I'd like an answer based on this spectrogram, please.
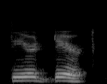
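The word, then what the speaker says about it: Fear Dearc: Fear Dirk. King. Pretense versus purpose. It's spelled fear, F-E-A-R, Dirk, D-E-A-R-C.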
